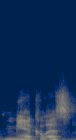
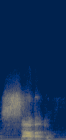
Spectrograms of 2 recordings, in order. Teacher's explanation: There's a stress on the first syllable, miércoles, and on the same on Saturday.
